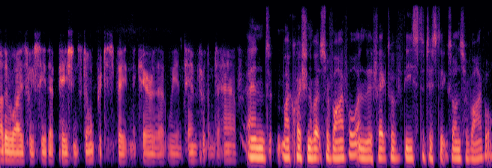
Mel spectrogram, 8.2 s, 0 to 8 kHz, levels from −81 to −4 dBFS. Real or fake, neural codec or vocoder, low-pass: real; none; 7.2 kHz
